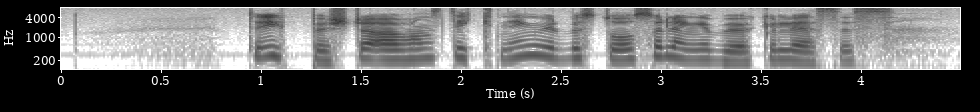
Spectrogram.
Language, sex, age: Norwegian, female, 20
